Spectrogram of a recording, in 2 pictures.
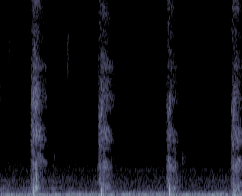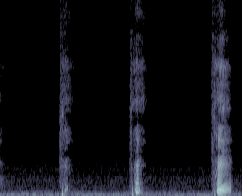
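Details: Old Poodle with tracheal collapse coughing: seven short, dry hacking coughs about once a second, the last strongest.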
